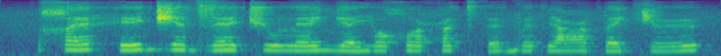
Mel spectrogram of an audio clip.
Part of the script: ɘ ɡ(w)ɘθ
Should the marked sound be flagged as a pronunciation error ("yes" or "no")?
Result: no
